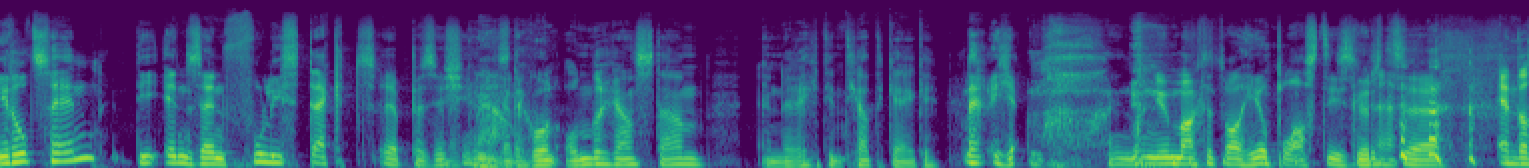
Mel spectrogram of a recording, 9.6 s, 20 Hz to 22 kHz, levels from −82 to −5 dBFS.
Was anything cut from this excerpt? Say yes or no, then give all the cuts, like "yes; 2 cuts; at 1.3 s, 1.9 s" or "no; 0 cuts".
yes; 1 cut; at 8.4 s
